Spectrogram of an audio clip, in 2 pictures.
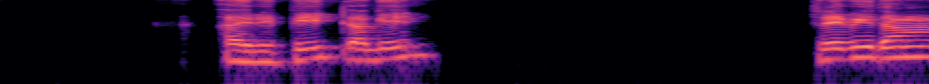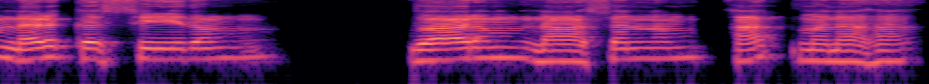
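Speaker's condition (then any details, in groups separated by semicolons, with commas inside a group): No condition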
